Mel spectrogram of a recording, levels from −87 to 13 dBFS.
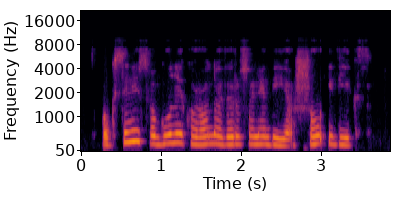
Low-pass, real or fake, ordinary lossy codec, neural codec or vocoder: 7.2 kHz; fake; Opus, 16 kbps; codec, 16 kHz, 16 kbps, FreqCodec, smaller model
